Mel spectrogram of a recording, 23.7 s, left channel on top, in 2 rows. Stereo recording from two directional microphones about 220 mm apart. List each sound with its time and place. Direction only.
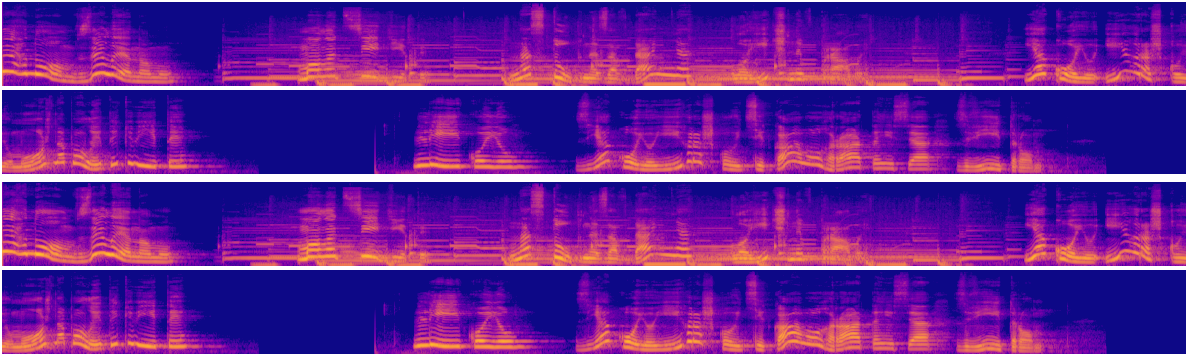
0.0 s a sound: 20° right (ahead or behind)
2.1 s music: centre (ahead or behind)
3.0 s speech: 20° right (ahead or behind)
4.3 s music: centre (ahead or behind)
5.1 s speech: 20° right (ahead or behind)
6.8 s music: centre (ahead or behind)
7.3 s speech: 20° right (ahead or behind)
8.4 s music: centre (ahead or behind)
10.2 s speech: 20° right (ahead or behind)
15.5 s speech: 10° right (ahead or behind)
